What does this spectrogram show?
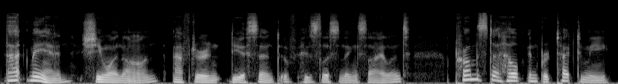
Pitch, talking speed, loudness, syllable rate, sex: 120 Hz, 175 wpm, -19 LUFS, 5.2 syllables/s, male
